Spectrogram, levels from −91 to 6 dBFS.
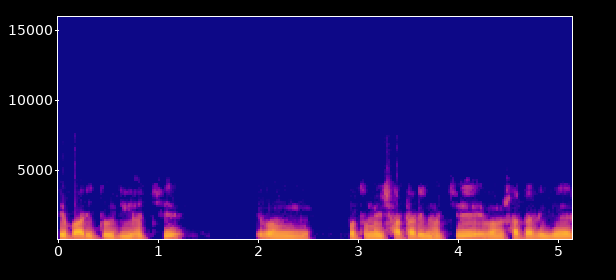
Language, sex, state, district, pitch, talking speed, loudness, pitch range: Bengali, male, West Bengal, Jalpaiguri, 130 Hz, 115 wpm, -17 LUFS, 130-135 Hz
